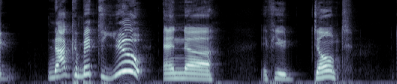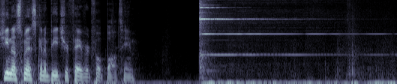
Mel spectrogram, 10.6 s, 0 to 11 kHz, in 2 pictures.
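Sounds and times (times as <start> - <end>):
speech: 0.0 - 2.9, 3.5 - 4.7, 5.3 - 7.2
single bright metallic bell strike: 8.0 - 10.5.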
